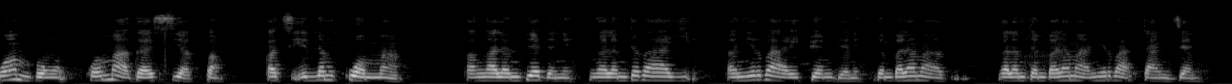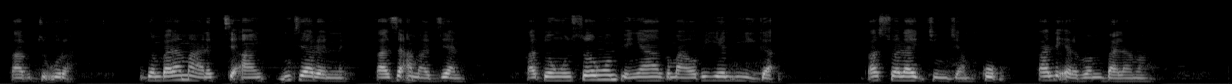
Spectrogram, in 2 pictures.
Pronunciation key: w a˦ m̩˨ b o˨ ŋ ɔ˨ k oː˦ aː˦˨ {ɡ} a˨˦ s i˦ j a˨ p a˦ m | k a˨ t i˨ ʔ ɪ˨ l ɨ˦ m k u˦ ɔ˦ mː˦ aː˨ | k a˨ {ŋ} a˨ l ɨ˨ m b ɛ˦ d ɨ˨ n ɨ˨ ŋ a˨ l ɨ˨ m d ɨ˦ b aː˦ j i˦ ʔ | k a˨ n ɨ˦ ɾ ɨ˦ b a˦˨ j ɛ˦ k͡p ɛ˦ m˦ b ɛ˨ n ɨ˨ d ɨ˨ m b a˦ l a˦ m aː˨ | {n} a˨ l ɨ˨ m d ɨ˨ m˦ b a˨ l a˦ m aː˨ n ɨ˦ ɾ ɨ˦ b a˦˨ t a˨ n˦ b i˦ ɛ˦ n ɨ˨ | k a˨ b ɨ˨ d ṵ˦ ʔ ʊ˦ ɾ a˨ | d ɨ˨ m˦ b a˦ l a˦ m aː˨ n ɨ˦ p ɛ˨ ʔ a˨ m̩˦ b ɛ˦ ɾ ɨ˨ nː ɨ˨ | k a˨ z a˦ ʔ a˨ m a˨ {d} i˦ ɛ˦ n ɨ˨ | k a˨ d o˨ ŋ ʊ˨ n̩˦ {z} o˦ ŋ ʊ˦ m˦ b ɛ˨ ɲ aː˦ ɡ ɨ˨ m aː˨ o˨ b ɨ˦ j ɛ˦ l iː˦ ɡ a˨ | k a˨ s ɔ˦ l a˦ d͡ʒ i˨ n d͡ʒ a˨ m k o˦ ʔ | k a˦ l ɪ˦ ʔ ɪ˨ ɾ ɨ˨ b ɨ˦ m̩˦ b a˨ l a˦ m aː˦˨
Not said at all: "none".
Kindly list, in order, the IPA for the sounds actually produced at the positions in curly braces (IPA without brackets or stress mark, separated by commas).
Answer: ɡ, ŋ, ŋ, b, s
